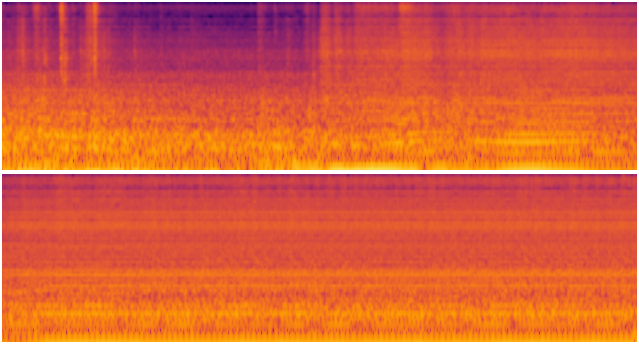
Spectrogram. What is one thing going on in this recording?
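A bus engine rumbles, loud at first and then settling into a steady idle hum.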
